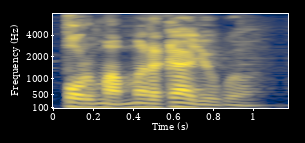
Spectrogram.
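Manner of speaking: ordinary talk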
